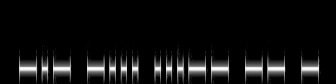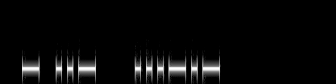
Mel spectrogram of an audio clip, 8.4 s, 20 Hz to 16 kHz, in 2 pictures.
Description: Morse code, heard as a keyed tone, about 17 wpm, 700 Hz. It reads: KB3MT TU <SK>
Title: K1USN SST QSO Practice 17wpm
